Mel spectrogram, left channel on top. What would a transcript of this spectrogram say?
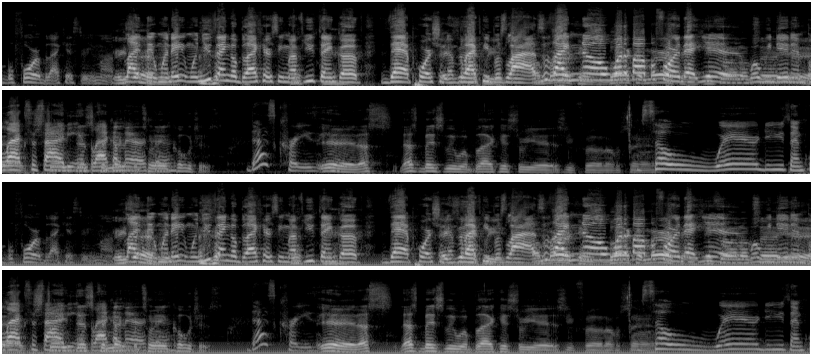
before Black History Month. Exactly. Like when you think of Black History Month, you think of that portion of Black people's lives. Americans, it's like, no, what about before that? Yeah, what we did in Black society and Black America. Between cultures. That's crazy. Yeah, that's basically what Black history is. You feel what I'm saying? So where do you think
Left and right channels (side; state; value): right; noise; hum, 14 dB below the sound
